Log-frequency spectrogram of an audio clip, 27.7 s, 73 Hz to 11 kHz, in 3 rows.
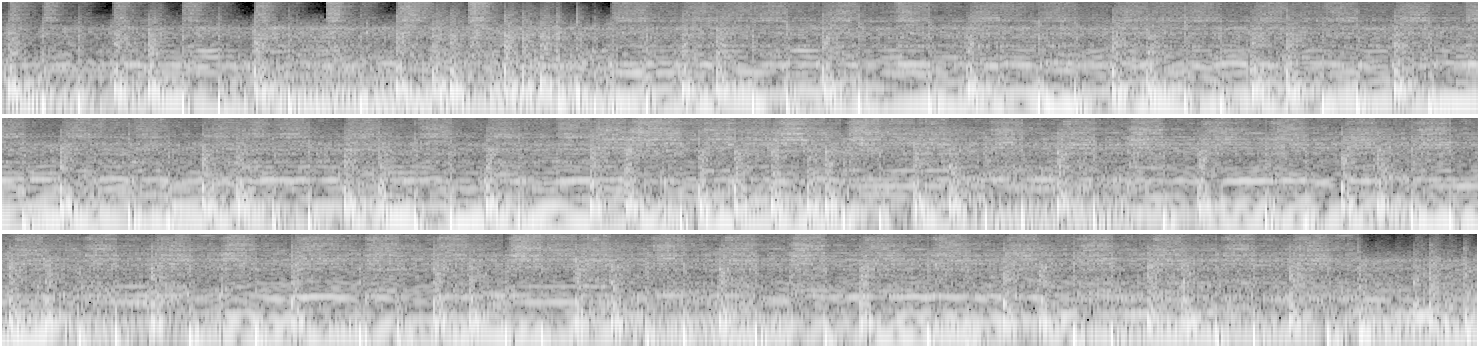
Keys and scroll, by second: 2.0 Escape, 8.3 F1, 15.3 Escape, 19.1 1, 19.3 0, 19.7 Return, 21.5 F1, 24.1 Escape.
